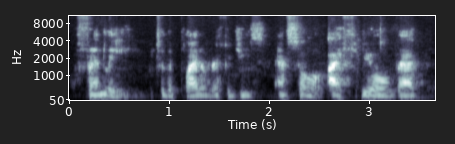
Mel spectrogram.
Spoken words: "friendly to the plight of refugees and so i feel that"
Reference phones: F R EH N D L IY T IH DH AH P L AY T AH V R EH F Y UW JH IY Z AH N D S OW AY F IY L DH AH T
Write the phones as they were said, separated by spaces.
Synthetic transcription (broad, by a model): F R EH N D L IY T IH DH AH P L AY T AH V R EH F Y UW JH IY Z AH N S OW AY F IY L DH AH T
